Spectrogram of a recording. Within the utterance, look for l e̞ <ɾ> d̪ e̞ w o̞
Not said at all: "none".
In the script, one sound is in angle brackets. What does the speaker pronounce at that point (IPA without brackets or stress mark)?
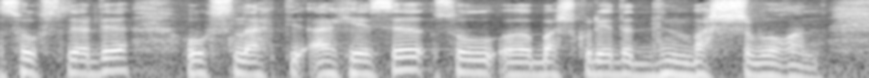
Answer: ɾ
